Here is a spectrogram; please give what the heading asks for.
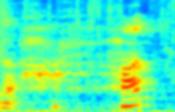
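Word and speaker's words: Huk: Okay, first item is Huck. I know it's pronounced Huck. I'm calling it Huck. It's H-U-K. That's English for you. I know why they pronounce themselves Hook, because Hook was probably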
